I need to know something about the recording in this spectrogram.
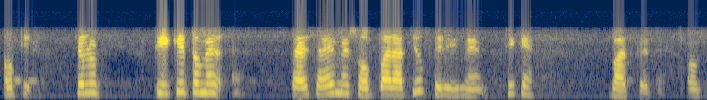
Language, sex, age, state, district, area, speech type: Urdu, female, 18-30, Uttar Pradesh, Gautam Buddha Nagar, urban, conversation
